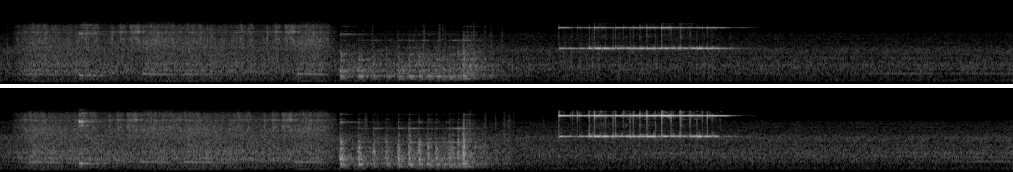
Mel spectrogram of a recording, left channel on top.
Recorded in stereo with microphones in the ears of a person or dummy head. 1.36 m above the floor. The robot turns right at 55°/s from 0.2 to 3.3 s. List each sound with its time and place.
0.8 s a cowbell: 35° right (ahead or behind), 0.7 m; by 1.0 s 30° right (ahead or behind), 0.7 m
3.4 s dishes clattering: 25° right (ahead or behind), 0.6 m
5.6 s a bell: 25° right (ahead or behind), 0.5 m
